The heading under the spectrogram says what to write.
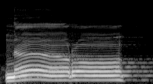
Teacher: Ro fathah tanwin yang dibaca waqaf. Mad iwad 2 harakat kita panjangkan, tidak boleh lebih, tidak boleh kurang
